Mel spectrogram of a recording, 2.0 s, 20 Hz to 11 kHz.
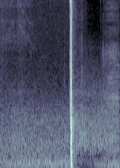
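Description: A single sharp shot from an AR-15 rifle fired without a suppressor, about a second in.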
